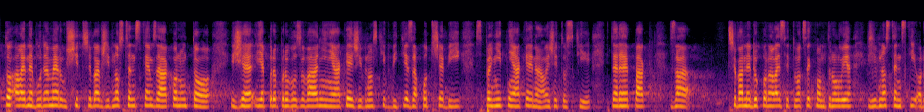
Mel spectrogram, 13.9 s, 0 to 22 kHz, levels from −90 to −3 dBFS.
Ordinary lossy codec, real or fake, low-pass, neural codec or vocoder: Opus, 64 kbps; fake; 9.9 kHz; codec, 24 kHz, 3 kbps, HILCodec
